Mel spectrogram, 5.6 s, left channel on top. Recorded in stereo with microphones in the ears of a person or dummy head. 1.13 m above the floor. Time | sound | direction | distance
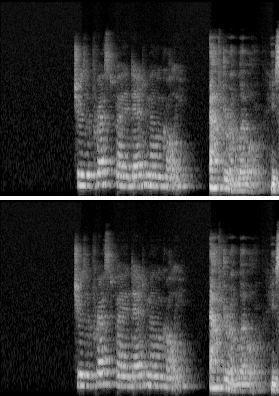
1.5 | a woman speaking | 5° right (ahead or behind) | 1.3 m
4.2 | a man speaking | 55° left (ahead or behind) | 1.0 m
